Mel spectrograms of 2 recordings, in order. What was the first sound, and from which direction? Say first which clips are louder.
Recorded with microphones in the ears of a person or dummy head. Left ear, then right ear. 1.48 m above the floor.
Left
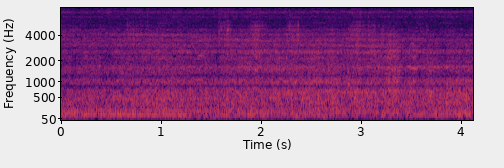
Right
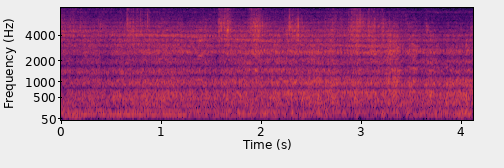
A vehicle: right 8 dB; 45° right (ahead or behind).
